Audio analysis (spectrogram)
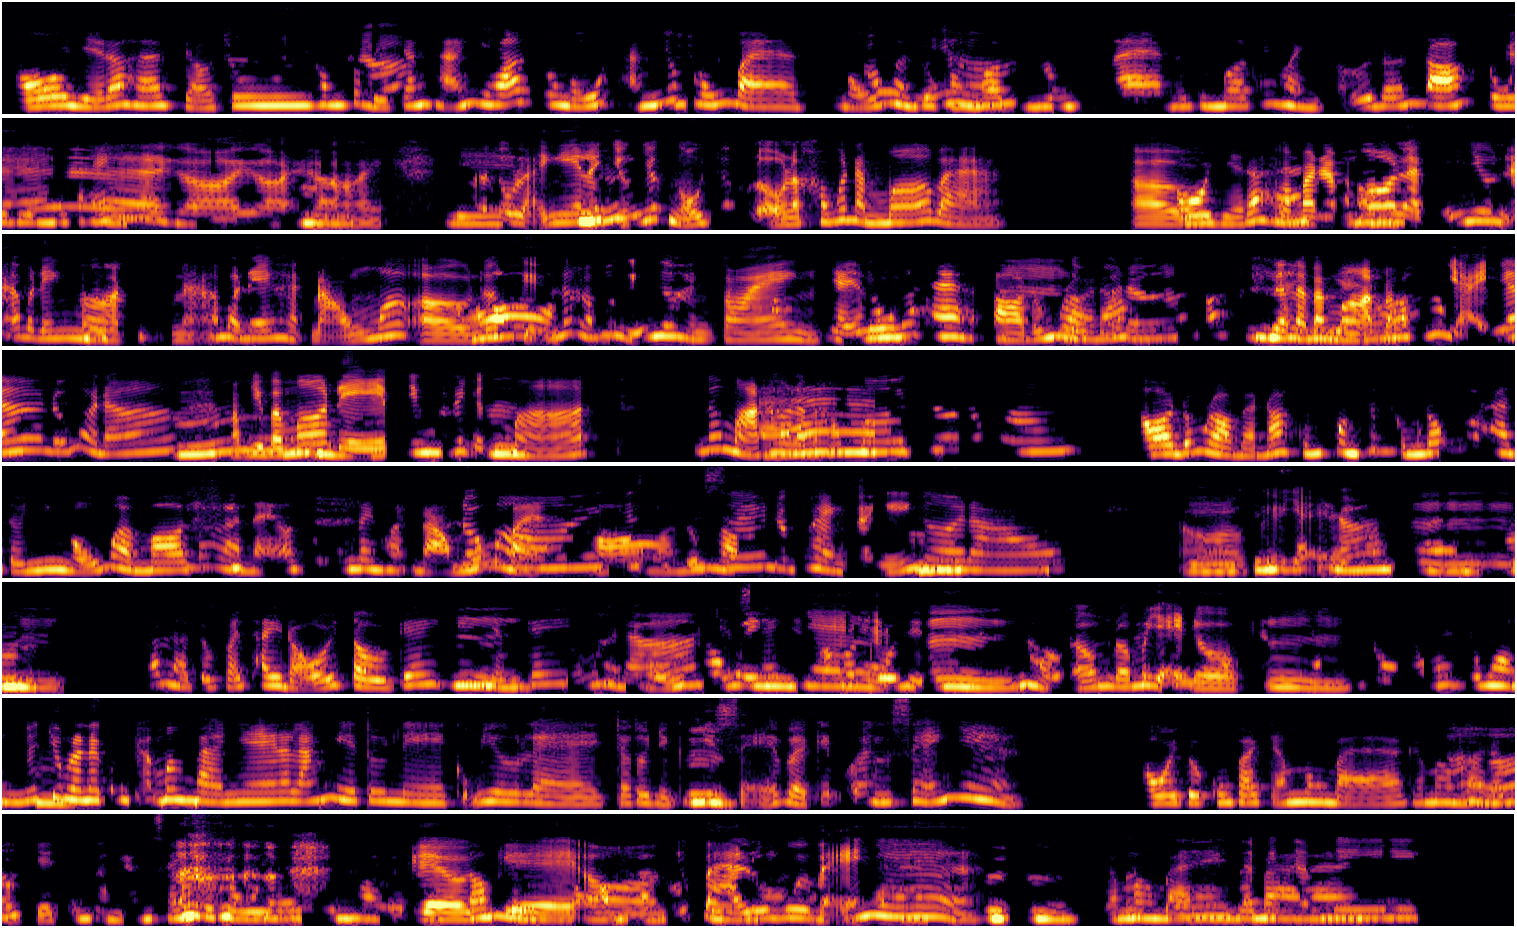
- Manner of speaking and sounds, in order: other background noise; distorted speech; static; chuckle; unintelligible speech; chuckle; chuckle; background speech; mechanical hum
- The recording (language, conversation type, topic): Vietnamese, unstructured, Bạn thường ăn những món gì vào bữa sáng để giữ cơ thể khỏe mạnh?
